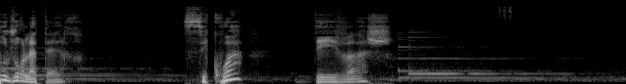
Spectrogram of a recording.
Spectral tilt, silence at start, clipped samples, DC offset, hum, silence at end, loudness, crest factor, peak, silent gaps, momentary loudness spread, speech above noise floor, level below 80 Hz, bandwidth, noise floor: -4.5 dB/octave; 0 s; under 0.1%; under 0.1%; none; 0.65 s; -28 LUFS; 24 dB; -6 dBFS; none; 23 LU; 30 dB; -54 dBFS; 16 kHz; -56 dBFS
